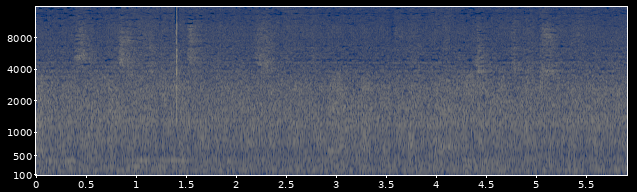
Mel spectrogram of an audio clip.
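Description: Paper rustles as a woman handles sheets.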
